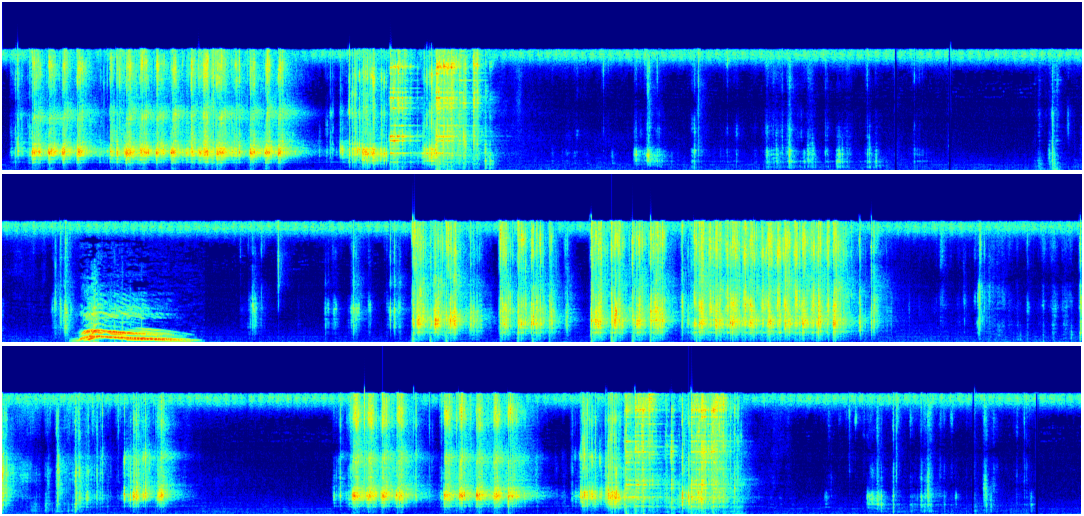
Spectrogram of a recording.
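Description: Jelly beans rattling inside small bottles and jars as they are shaken, in several bursts of a few seconds each. About midway, a loud falling tone lasting about a second.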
